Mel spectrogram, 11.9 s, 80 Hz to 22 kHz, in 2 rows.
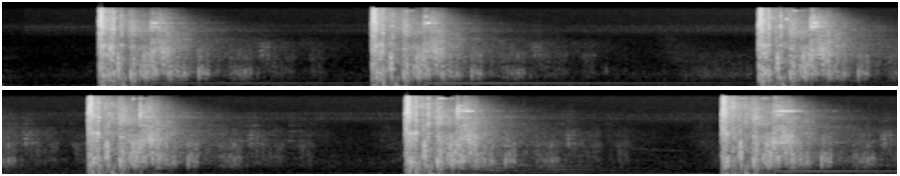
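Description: Six shots from an 8.6 Blackout AR pistol with an 8-inch barrel, firing supersonic 210-grain Barnes TSX loads in slow semi-automatic fire. Each sharp report is followed by a short echoing tail, and the shots are spaced about one and a half to two and a half seconds apart.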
